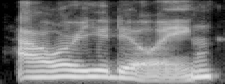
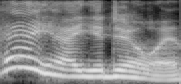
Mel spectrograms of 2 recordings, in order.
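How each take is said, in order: First: It sounds like a sincere, heartfelt question. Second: It sounds like a casual, offhand greeting.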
